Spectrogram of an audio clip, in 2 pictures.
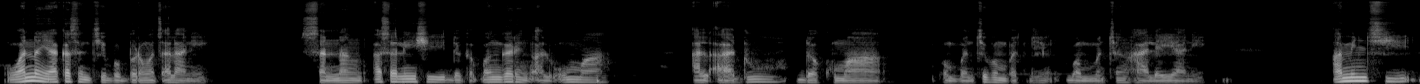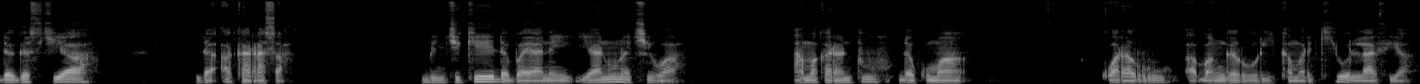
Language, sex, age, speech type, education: Hausa, male, 15-29, spontaneous, secondary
